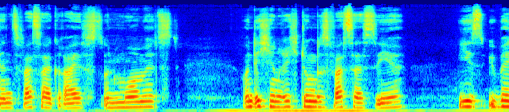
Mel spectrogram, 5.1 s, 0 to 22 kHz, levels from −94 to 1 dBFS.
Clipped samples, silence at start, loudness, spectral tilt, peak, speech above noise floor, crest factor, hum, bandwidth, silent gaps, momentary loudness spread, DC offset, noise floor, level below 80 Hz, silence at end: under 0.1%; 0 s; -18 LUFS; -4.5 dB/octave; -2 dBFS; 21 dB; 16 dB; none; 19 kHz; none; 7 LU; under 0.1%; -39 dBFS; -36 dBFS; 0 s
